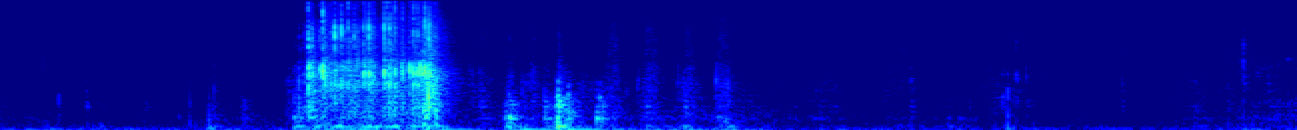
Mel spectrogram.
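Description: Tarot cards being shuffled: a short burst of card riffling about a second and a half in, followed by softer card handling and a light tick near the end.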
